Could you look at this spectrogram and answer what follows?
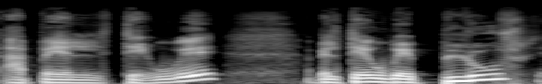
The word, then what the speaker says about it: Apple TV Plus: ya sé que les gusta que sea TV Plus, pero es que la T y la V en español se pronuncian así, y Plus, o un signo más, es que en español, si nos referimos a la pronunciación del latín, se pronuncia así, Apple TV Plus.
